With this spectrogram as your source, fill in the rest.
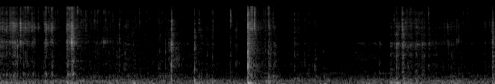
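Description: A small metal blade shaves the cubed surface off a peach-orange solid dry bar soap, and chunks break away as the bar thins. Dry, crisp scraping and crumbling crackles come in quick irregular bursts, with brief bright snaps and a soft low rumble underneath.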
